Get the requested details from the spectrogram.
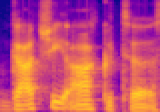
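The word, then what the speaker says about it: Gachiakuta: evening here, and I already forgot how to pronounce it appropriately. So Gachi Akuta. There you go, Gachi Akuta.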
